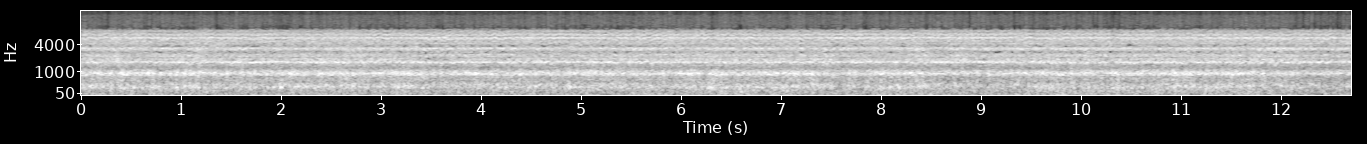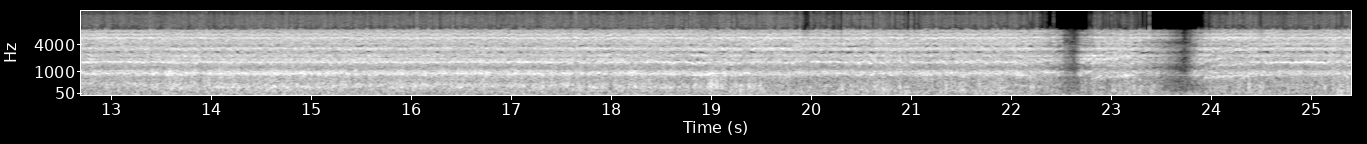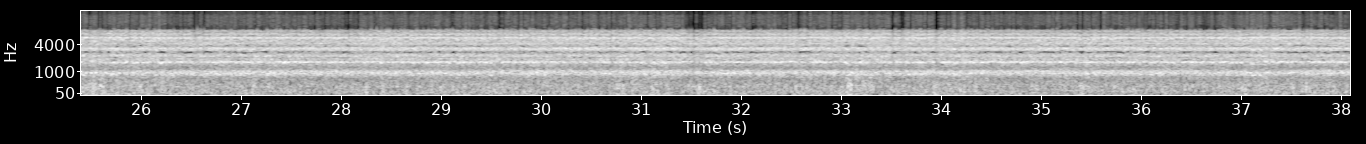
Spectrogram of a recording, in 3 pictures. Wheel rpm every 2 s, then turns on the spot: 230, 230, 230, 240, 230, 230, 230, 230, 230, 230, 240, 110, 190, 230, 230, 230, 230, 240, 230.
none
